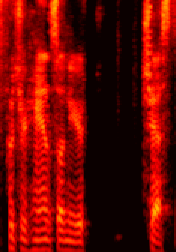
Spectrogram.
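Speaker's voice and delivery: ordinary talk, nothing marked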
